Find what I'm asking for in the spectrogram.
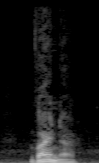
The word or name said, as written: Warner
